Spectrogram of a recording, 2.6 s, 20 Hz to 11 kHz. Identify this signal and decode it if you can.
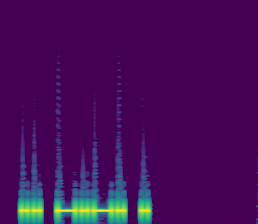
Morse code, heard as a keyed tone, about 20 wpm, 700 Hz. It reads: ICE
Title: Build A Word - 1 Letter At A Time - 3 to 5-Letter Words - 20wpm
